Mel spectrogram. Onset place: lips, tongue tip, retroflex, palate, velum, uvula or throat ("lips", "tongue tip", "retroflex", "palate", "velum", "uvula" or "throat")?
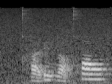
uvula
